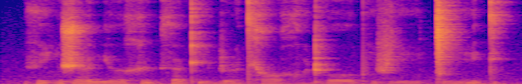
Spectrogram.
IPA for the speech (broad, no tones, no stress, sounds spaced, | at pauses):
θ i ʎ ɵ ʒ œː nʲ ɵː x ʉ b θ œ kʼ i b ʉ ɭ ɔ̤ tʲ x ɔː x o̤ ɖʱ oː pʰ i f ʎ iː ǀ iː tʲ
